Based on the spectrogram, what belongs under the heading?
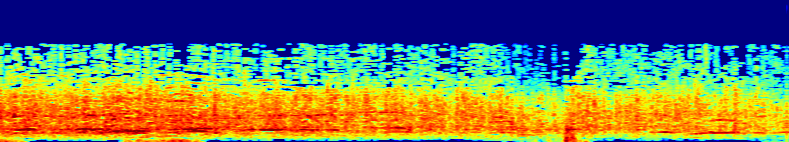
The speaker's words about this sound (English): Clap your hands to Jesus, please. Shout unto God.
